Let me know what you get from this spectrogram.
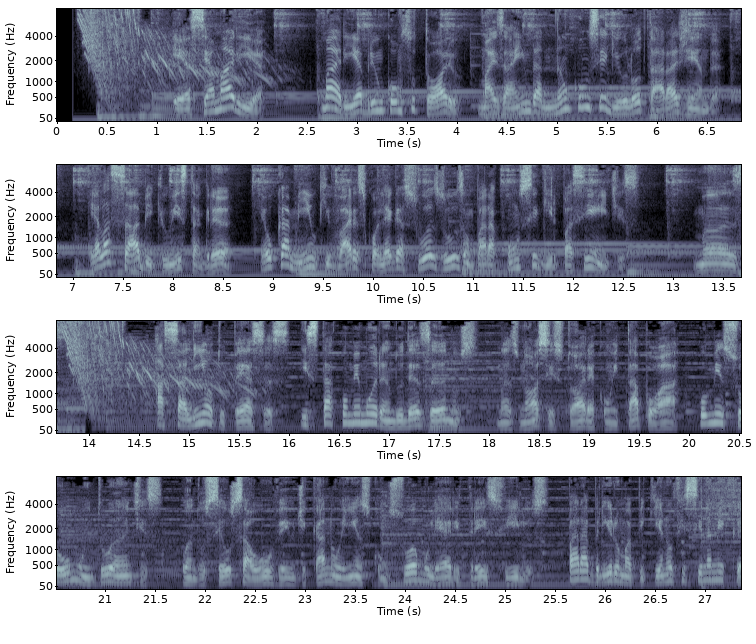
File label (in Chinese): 葡萄牙男声; 外籍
